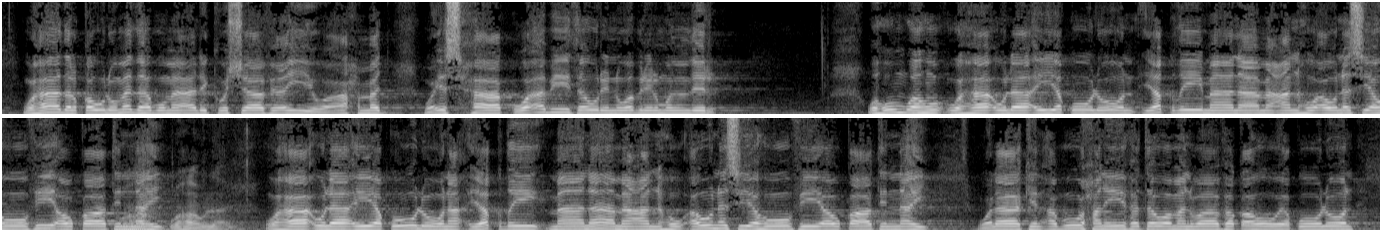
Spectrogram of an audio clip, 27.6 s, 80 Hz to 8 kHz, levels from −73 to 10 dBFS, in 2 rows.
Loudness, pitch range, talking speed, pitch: -13 LUFS, 185-205 Hz, 90 wpm, 190 Hz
